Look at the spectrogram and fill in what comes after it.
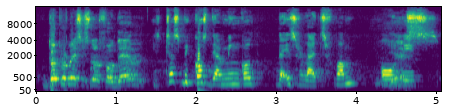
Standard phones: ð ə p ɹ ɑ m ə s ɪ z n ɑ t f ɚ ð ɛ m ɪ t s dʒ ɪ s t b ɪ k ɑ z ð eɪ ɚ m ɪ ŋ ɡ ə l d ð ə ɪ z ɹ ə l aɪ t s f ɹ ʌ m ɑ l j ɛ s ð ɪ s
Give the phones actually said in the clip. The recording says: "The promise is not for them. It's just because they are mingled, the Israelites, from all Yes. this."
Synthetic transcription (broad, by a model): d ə p ɹ ɑ m ə s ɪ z n ɑ t f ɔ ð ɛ m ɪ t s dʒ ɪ s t b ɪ k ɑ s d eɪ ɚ m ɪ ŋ ɡ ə l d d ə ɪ s ɹ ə l aɪ t s f ɹ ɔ m ɑ l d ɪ s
